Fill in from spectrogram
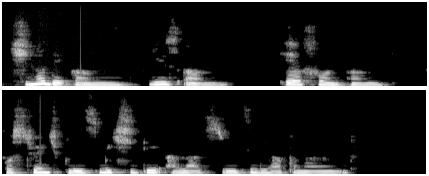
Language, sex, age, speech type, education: Nigerian Pidgin, female, 15-29, spontaneous, secondary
